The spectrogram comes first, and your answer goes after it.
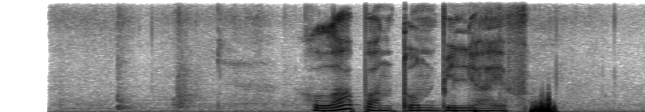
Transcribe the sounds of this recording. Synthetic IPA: lˠɑpant̪onbelʲajef

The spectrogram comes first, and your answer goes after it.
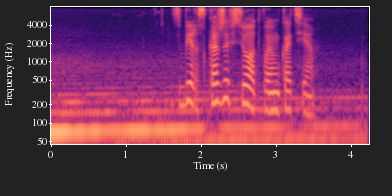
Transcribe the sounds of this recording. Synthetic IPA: zbʲerskɐʐɨfsʲoɐt̪vɐjomkɐtʲe

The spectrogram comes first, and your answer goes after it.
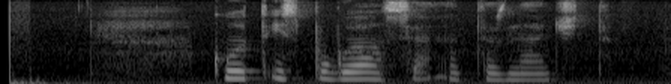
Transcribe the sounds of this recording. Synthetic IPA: kot̪ʰispʊɡalˠsʲəɛt̪əznat͡ʃɪ̥t̪

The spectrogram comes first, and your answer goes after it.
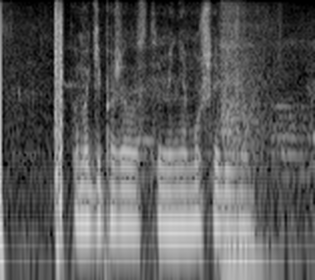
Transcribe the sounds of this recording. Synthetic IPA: pəmɐɡʲipɐʐɑlˠəst̪əmʲɪnʲamuʂɐvʲid̪ʲɪn

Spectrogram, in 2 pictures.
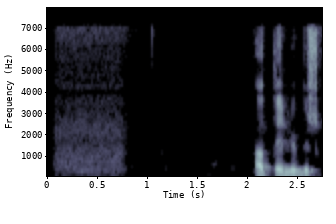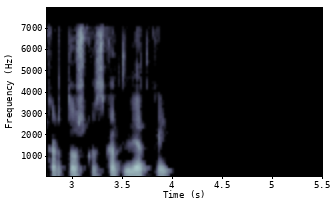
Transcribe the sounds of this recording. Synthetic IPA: ɐt̪ɨlʲubʲiʂkart̪ɔʂkuskat̪lʲɛt̪kɐj

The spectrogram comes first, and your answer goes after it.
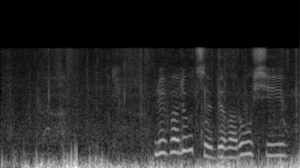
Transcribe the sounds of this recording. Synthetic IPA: rɛvalʲut̪sɨjubʲɛlˠaɾusʲi

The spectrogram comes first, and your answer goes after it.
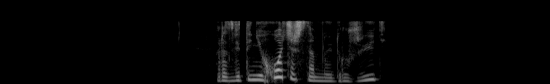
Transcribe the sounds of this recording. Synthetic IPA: razʲvʲɪt̪ɨnʲɪxot͡ɕɪʂsɐmno̞jd̪ɾʊʐɨtʲ

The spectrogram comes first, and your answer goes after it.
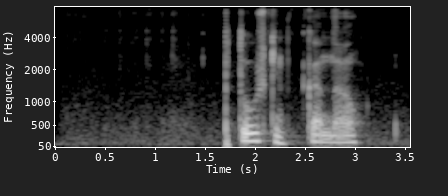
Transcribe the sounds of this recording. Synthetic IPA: pt̪uʂkʲɪnkanalˠ

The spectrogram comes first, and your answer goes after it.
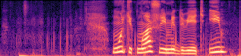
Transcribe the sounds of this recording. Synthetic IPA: mulʲtʲikmɑʂɨimʲed̪vʲet̪ʲi

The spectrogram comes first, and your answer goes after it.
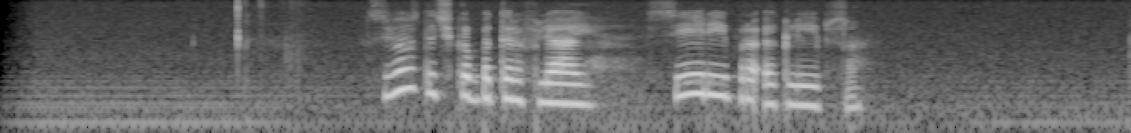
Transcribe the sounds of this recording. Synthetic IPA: z̥ʲvʲozd̪ət͡ɕkəbət̪ɛrflʲajsʲeɾʲiːpɾɐʔɛklʲipsʊ

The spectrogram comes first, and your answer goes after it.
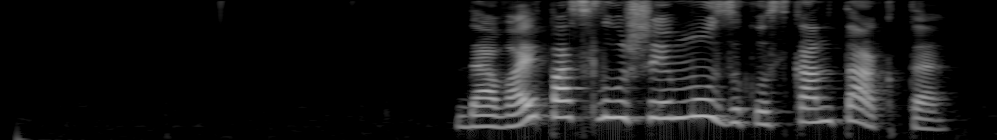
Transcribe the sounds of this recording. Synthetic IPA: d̪avajpɐslˠuʂəjɪmːuzɨkʊskɐnt̪akt̪ə

